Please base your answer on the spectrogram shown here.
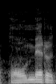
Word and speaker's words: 고매: 동부 경남에서는 고매와 같이 고고형으로 발음되는 데 비해서 서부 경남에서는 고매와 같이 저고저형으로 발음된다는 차이가 있습니다. 고매, 높낮이 차이가 느껴지죠?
